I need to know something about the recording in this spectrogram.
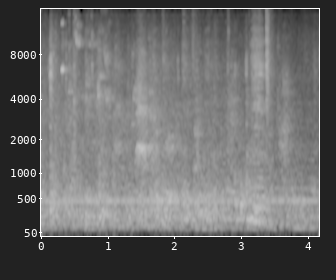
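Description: Chairs creak and shuffle as people stand up.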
